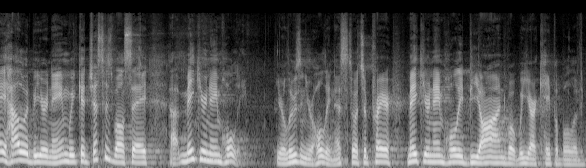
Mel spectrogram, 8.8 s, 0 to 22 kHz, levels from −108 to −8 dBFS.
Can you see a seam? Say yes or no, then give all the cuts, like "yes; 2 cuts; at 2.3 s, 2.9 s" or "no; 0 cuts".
yes; 2 cuts; at 4.1 s, 5.2 s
